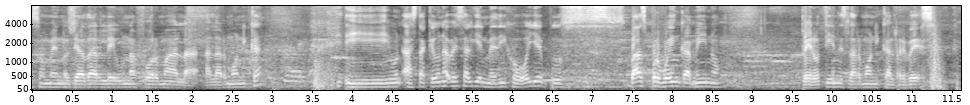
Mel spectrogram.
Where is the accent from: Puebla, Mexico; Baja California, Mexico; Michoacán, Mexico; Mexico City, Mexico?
Mexico City, Mexico; also born or lived in Durango; Yo no soy de la ciudad, más bien no nací en la Ciudad de México. Yo nací en Durango, pero desde bien chavito ando rolando por acá.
